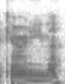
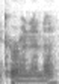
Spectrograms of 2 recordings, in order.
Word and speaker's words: Karenina: So, yeah, my favorite book of 2014 was Anna Karenina, or Anna Karenina, depending on your pronunciation, by Tolstoy.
